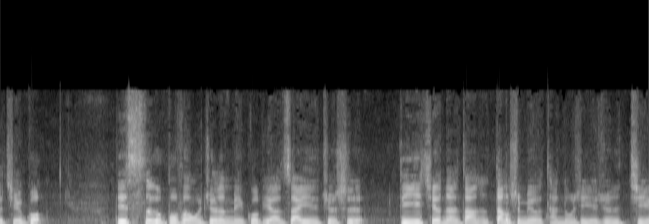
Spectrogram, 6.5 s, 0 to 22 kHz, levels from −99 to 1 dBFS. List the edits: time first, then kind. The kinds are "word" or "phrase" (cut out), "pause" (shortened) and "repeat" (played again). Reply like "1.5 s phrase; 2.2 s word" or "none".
none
